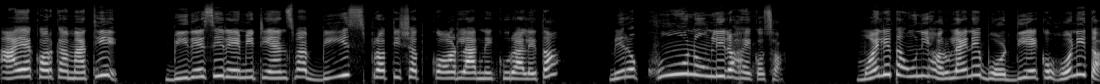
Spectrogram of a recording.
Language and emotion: Nepali, angry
